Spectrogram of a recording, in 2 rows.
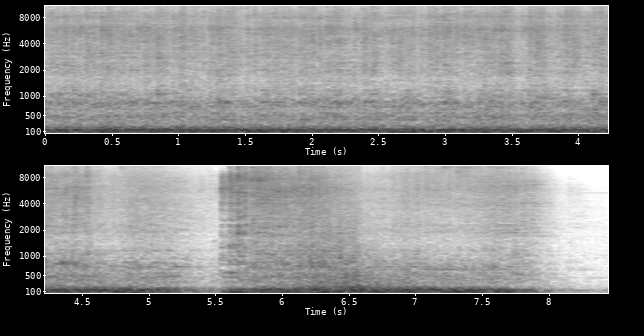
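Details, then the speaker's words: LS V8-swapped Rocket Bunny widebody Toyota GT86 on first start: deep, even V8 rumble holding steady, a brief dip then back up before shutdown, no misfire or stumble; runs properly. "oh my God you can't even begin to comprehend how relieved I am to hear that family run and run properly"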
